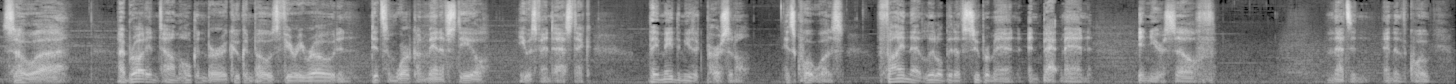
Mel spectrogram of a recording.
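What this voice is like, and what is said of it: Batman character voice. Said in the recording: “movie trailer voice ... So that wasn't your movie trailer voice. That was your Batman voice.”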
